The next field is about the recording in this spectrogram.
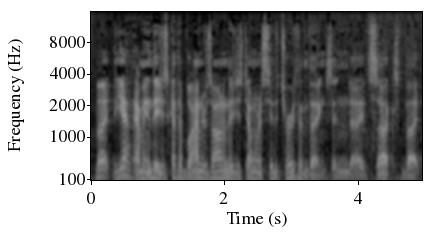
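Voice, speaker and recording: A man's voice: mid-range voice, brisk, creaky. A man from Middle Tennessee, rambling in a casual podcast chat with many fillers. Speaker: podcast co-host.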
